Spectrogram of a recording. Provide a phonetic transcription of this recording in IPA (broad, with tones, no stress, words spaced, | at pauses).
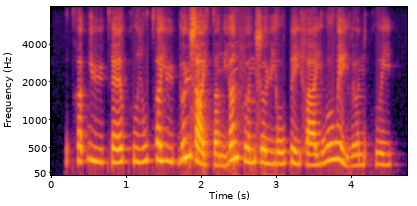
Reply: t̪ʰɐ˨˥k̚jyː˨t̪ʰɛː˨˥kʷʰiː˨˥w t̪ʰɐ˧jyː˨p̚jɵ˥ɥsaː˨˩j t̪ɐ˨˩ŋjɐ˥n fɵ˨˧nsɵ˨ɥ jo˨˥wpe˨j faː˨˧jwo˥we˨˩j lɵ˨nkʷʰe˨j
